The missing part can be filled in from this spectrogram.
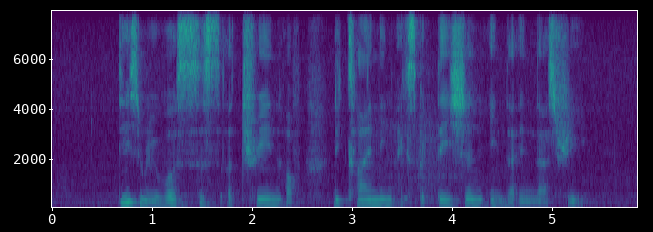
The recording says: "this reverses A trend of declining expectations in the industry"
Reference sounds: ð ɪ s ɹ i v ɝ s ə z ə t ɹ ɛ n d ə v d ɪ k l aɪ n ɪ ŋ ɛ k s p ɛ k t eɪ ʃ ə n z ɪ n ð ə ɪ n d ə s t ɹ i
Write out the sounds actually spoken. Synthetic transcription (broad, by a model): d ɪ s ɹ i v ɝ s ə s ə t ɹ ɛ n ə f d ɪ k l aɪ n ɪ ŋ ɛ k s p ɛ k t eɪ ʃ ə n ɪ n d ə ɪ n d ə s t ɹ i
